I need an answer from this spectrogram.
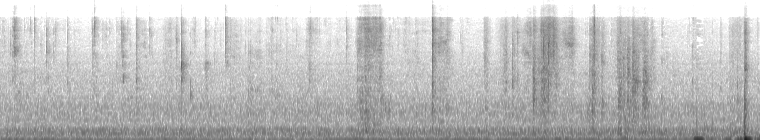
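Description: A person chewing and biting yangnyeom (seasoned fried) chicken, with small clicks and short rustly bursts, over a steady low hum. Near the end come a few louder low thumps.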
